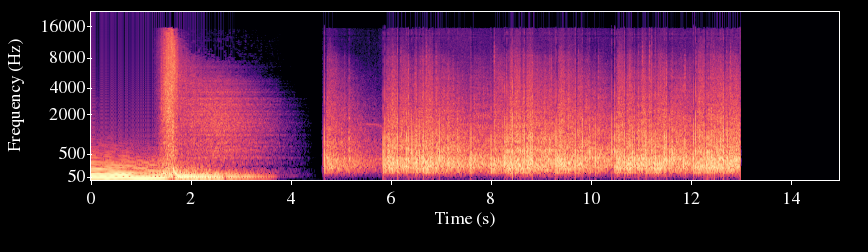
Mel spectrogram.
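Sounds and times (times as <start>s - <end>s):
fireworks crackling and popping: 4.6s - 13.0s.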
